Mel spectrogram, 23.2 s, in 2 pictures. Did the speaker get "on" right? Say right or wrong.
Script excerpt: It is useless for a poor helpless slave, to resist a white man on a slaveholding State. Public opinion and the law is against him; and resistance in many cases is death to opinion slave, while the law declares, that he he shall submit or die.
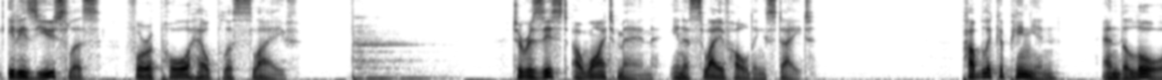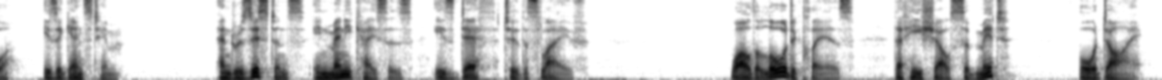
wrong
